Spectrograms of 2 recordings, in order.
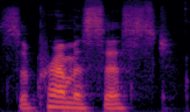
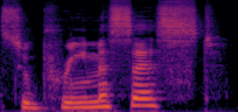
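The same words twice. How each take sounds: First: It is said in an American pronunciation. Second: It is said in a non-American pronunciation. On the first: The speaker calls it right. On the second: The speaker calls it wrong.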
